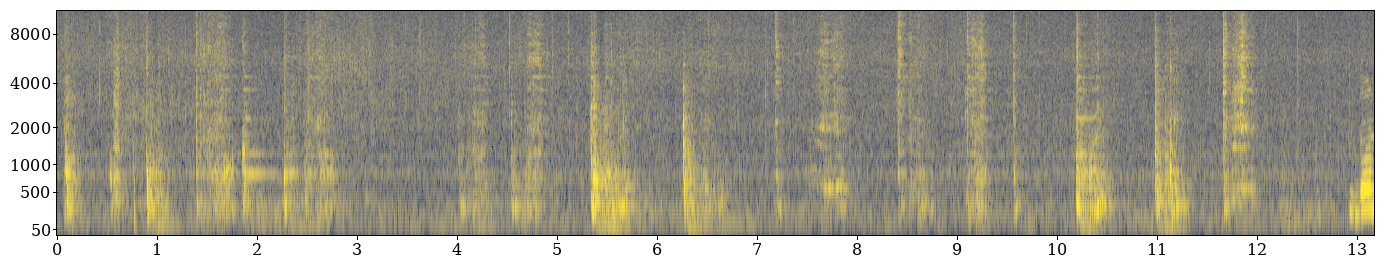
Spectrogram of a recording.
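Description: Beaten eggs for egg bhurji sizzle in a pan while being stirred and mixed, a close crackling fry punctuated by repeated scraping strokes of the spatula in an uneven rhythm, with no talking.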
